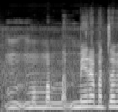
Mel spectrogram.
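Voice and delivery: flustered stammer. Acted. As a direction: stutter in disbelief. Stunned man stammers at wish offer. (हैरानी से हकलाते हुए)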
